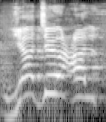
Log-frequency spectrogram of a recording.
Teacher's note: जीम साकिन आई, इसलिए आवाज़ अपने मखरज से टक्कर खाकर अलग हो जाती है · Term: कलकला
